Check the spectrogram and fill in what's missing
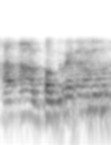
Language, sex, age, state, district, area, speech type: Odia, male, 60+, Odisha, Gajapati, rural, conversation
